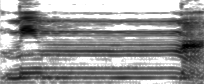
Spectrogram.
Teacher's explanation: Yukhrij lana mimma tumbitul ardu mim baqliha. Mim bertasydid kita dengungin 2 harokat ya. Mimma. Jadi jangan saudara mimma gitu ya. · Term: Dengungan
